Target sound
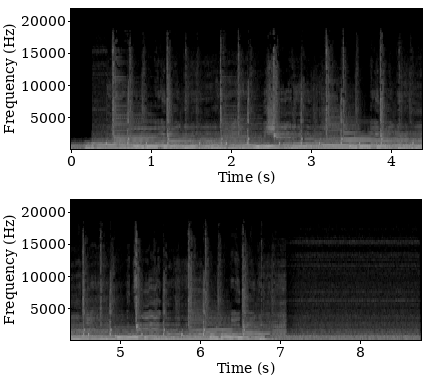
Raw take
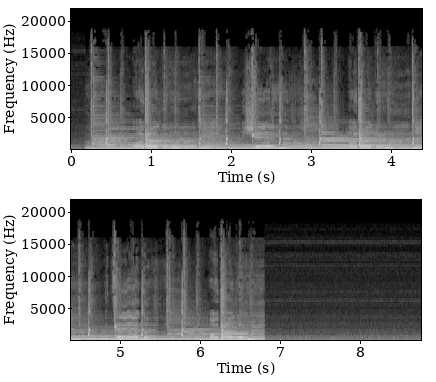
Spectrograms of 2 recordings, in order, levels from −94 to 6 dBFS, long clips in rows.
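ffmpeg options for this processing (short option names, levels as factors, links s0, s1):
-filter_complex "[0:a]equalizer=f=620:w=0.53:g=9,acompressor=threshold=0.0398:ratio=5,acrossover=split=190|1000[s0][s1][s2];[s0]adelay=150[s3];[s2]adelay=270[s4];[s3][s1][s4]amix=inputs=3:normalize=0,volume=0.398"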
